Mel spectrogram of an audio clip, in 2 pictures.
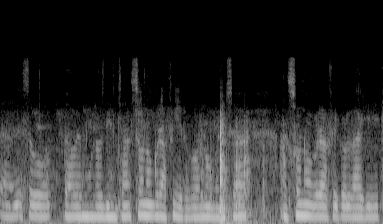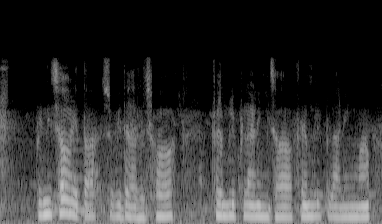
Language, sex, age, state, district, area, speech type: Nepali, female, 45-60, West Bengal, Alipurduar, rural, spontaneous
